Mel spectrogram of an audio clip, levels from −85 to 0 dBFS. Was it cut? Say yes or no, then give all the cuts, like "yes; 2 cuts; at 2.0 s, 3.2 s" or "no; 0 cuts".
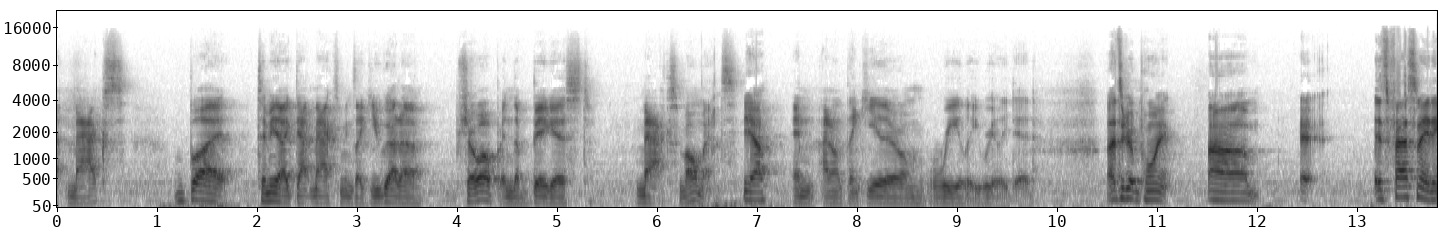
no; 0 cuts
